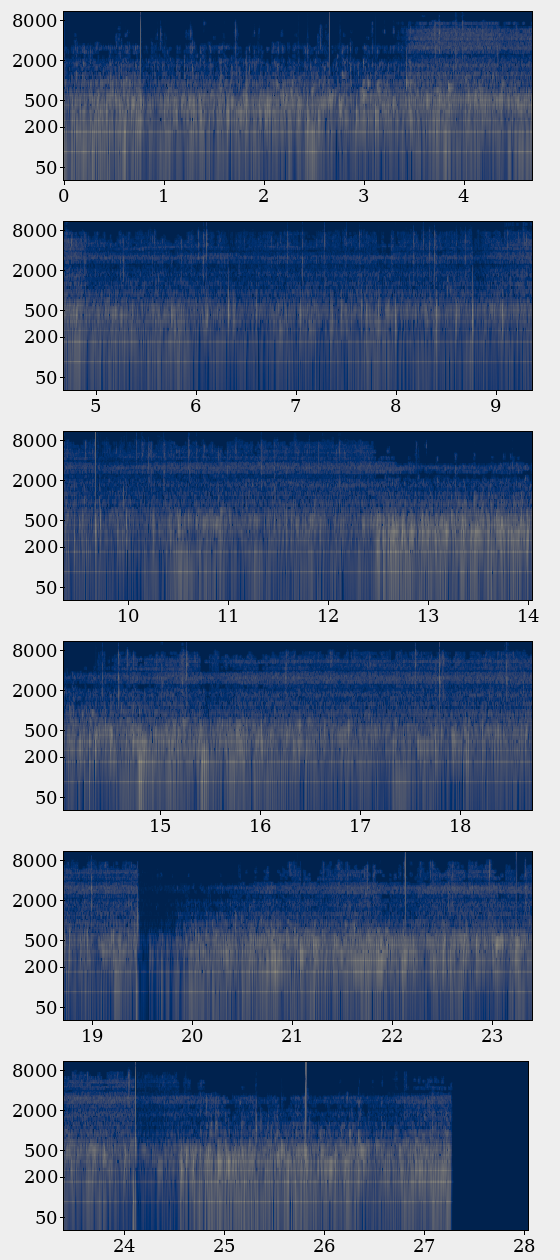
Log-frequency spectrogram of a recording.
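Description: Underwater water sound: a steady bubbling, gurgling rush with scattered sharp clicks. It swells louder about halfway through, cuts off abruptly about two-thirds of the way in, then starts again.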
